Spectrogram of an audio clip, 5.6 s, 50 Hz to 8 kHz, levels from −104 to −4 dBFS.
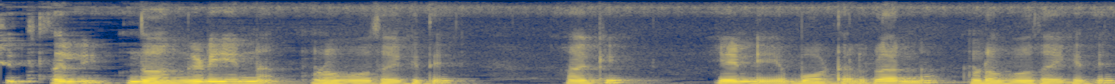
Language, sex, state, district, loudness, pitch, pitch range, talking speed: Kannada, male, Karnataka, Koppal, -15 LUFS, 150 Hz, 135-170 Hz, 95 wpm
